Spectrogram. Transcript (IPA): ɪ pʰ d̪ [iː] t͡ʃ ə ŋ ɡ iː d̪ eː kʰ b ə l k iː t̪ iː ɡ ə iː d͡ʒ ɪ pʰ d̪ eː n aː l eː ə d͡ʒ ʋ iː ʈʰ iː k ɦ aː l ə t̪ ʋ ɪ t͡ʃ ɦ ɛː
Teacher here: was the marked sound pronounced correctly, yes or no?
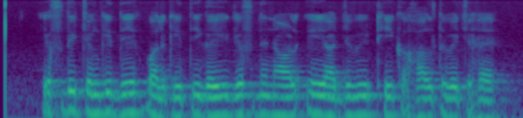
yes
